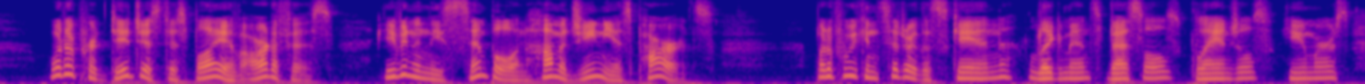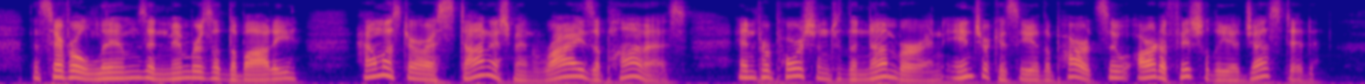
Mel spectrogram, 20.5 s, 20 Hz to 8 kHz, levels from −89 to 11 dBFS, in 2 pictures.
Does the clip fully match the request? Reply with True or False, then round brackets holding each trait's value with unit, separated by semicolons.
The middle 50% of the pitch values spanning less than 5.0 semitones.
False (5.3 semitones)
